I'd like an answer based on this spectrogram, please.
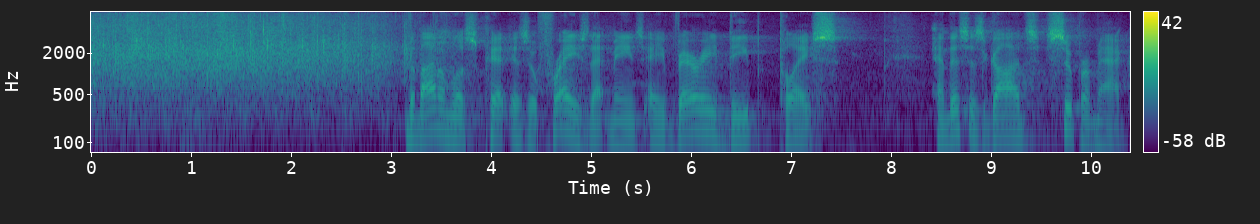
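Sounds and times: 
audience clapping: 0.0 - 3.6
speech: 3.2 - 7.6, 8.4 - 10.3.

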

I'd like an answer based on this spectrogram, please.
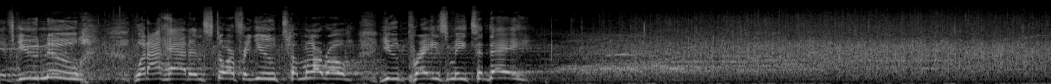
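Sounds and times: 
audience applause: 0.0 - 2.6, 5.4 - 10.5
speech: 0.0 - 5.5.

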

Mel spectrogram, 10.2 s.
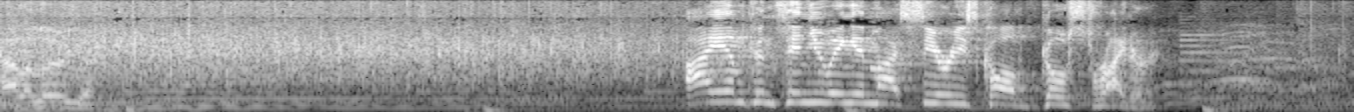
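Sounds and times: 
audience clapping hands: 0.0 - 6.8, 9.7 - 10.1
speech: 0.2 - 1.0, 5.2 - 8.8.

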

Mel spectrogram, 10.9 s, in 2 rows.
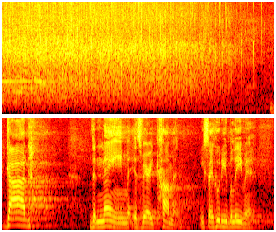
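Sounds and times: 
audience applause: 0.0 - 5.3
speech: 5.4 - 6.2, 7.2 - 10.6.

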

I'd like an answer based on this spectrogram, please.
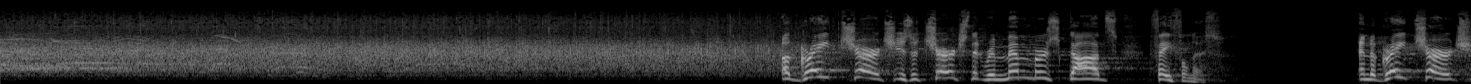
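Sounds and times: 
audience applause: 0.0 - 8.4
speech: 7.8 - 12.3, 13.6 - 14.6.

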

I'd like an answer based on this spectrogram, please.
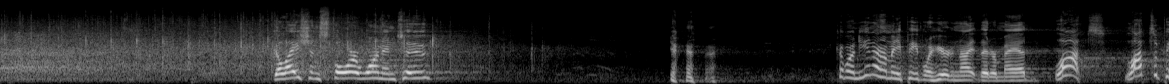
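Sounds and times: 
audience clapping: 0.0 - 6.0
speech: 2.8 - 4.4, 6.8 - 7.2, 8.4 - 11.6.

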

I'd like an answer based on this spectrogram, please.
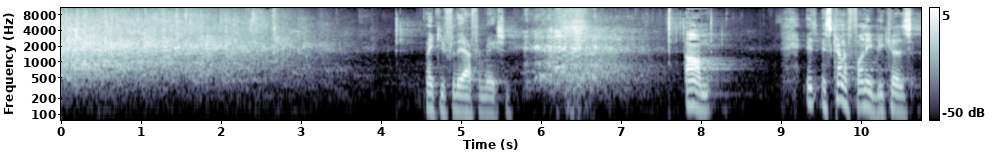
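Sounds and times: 
audience applause: 0.0 - 3.5
speech: 4.6 - 6.0, 7.8 - 8.3, 9.3 - 10.7
laughter: 5.7 - 7.5.

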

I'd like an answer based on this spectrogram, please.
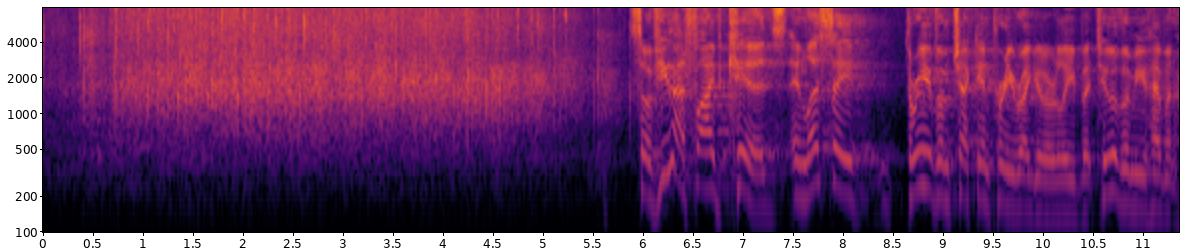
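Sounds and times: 
audience applause: 0.0 - 5.9
speech: 6.0 - 11.3.

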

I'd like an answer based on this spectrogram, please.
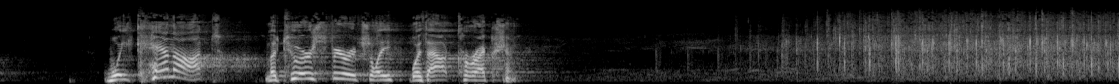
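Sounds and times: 
speech: 1.0 - 5.2
thin scattered audience applause: 6.5 - 11.1.

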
